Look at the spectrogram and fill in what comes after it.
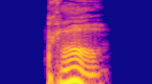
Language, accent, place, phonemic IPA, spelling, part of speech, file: German, Germany, Berlin, /pʁɛː/, Prä, noun, De-Prä.ogg
- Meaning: priority, advantage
